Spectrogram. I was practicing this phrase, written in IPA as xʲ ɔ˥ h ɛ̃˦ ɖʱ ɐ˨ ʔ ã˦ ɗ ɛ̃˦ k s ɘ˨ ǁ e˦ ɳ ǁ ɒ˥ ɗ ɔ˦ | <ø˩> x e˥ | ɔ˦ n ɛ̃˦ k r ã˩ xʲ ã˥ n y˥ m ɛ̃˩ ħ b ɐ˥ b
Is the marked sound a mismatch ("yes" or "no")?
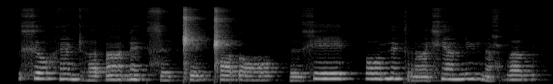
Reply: yes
